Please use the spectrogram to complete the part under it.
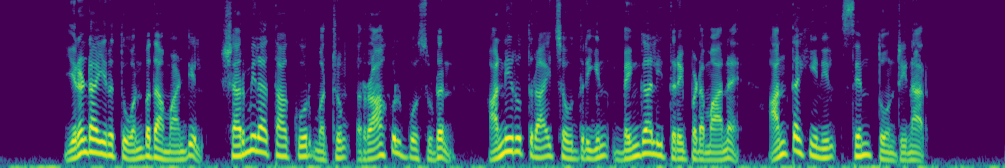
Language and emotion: Tamil, neutral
